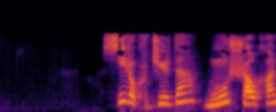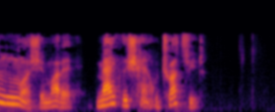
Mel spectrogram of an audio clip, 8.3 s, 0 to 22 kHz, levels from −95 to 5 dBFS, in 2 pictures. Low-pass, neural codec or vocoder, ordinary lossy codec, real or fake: 7.2 kHz; codec, 16 kHz, 1 kbps, X-Codec, HuBERT features, trained on LibriSpeech; MP3, 32 kbps; fake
